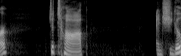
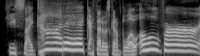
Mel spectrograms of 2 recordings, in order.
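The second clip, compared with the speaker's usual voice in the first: high, loud mock distress; mock panic; 10 semitones higher, 6 dB louder than usual. Mother confessing to her friend, loud mock panic. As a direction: blurt it out in panic.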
